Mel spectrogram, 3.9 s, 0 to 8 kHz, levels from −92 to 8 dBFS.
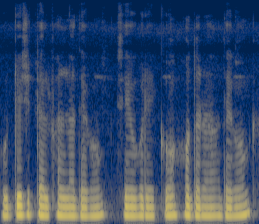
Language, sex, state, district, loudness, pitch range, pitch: Chakma, male, Tripura, Unakoti, -17 LUFS, 115-125 Hz, 120 Hz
